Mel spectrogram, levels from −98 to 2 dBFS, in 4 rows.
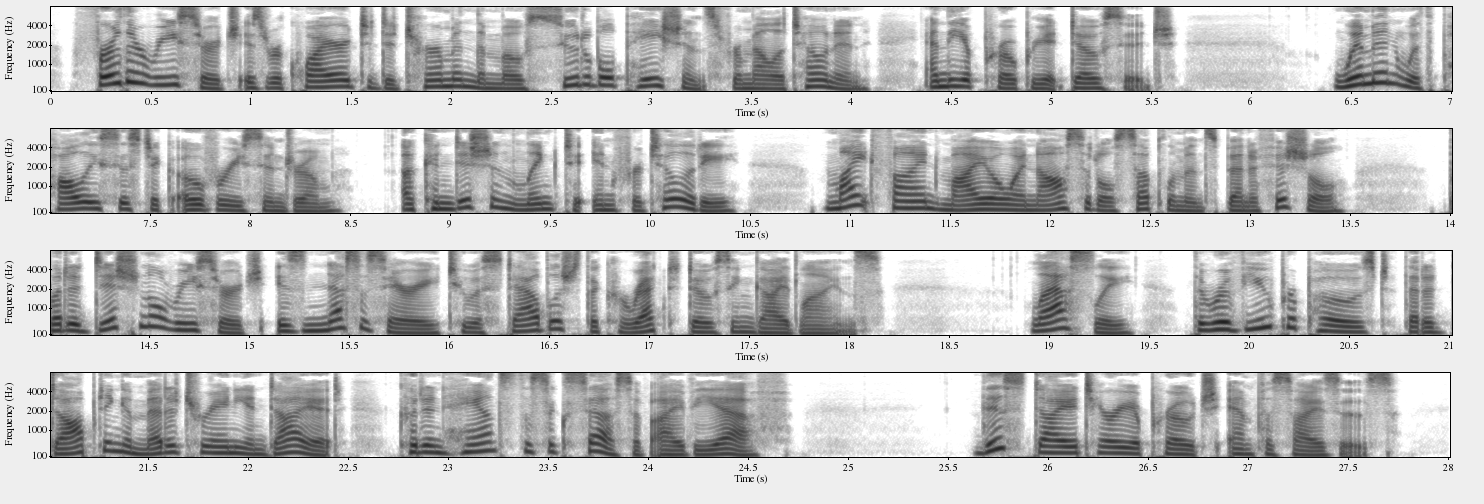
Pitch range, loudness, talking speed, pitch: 160-235 Hz, -23 LUFS, 130 wpm, 195 Hz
